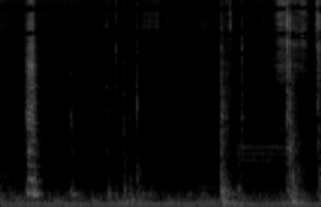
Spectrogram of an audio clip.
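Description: Three faint, short taps of a soldering iron's tip against the rail and feeder wire as the wire is soldered to a model railway turnout frog, over a low steady hum.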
